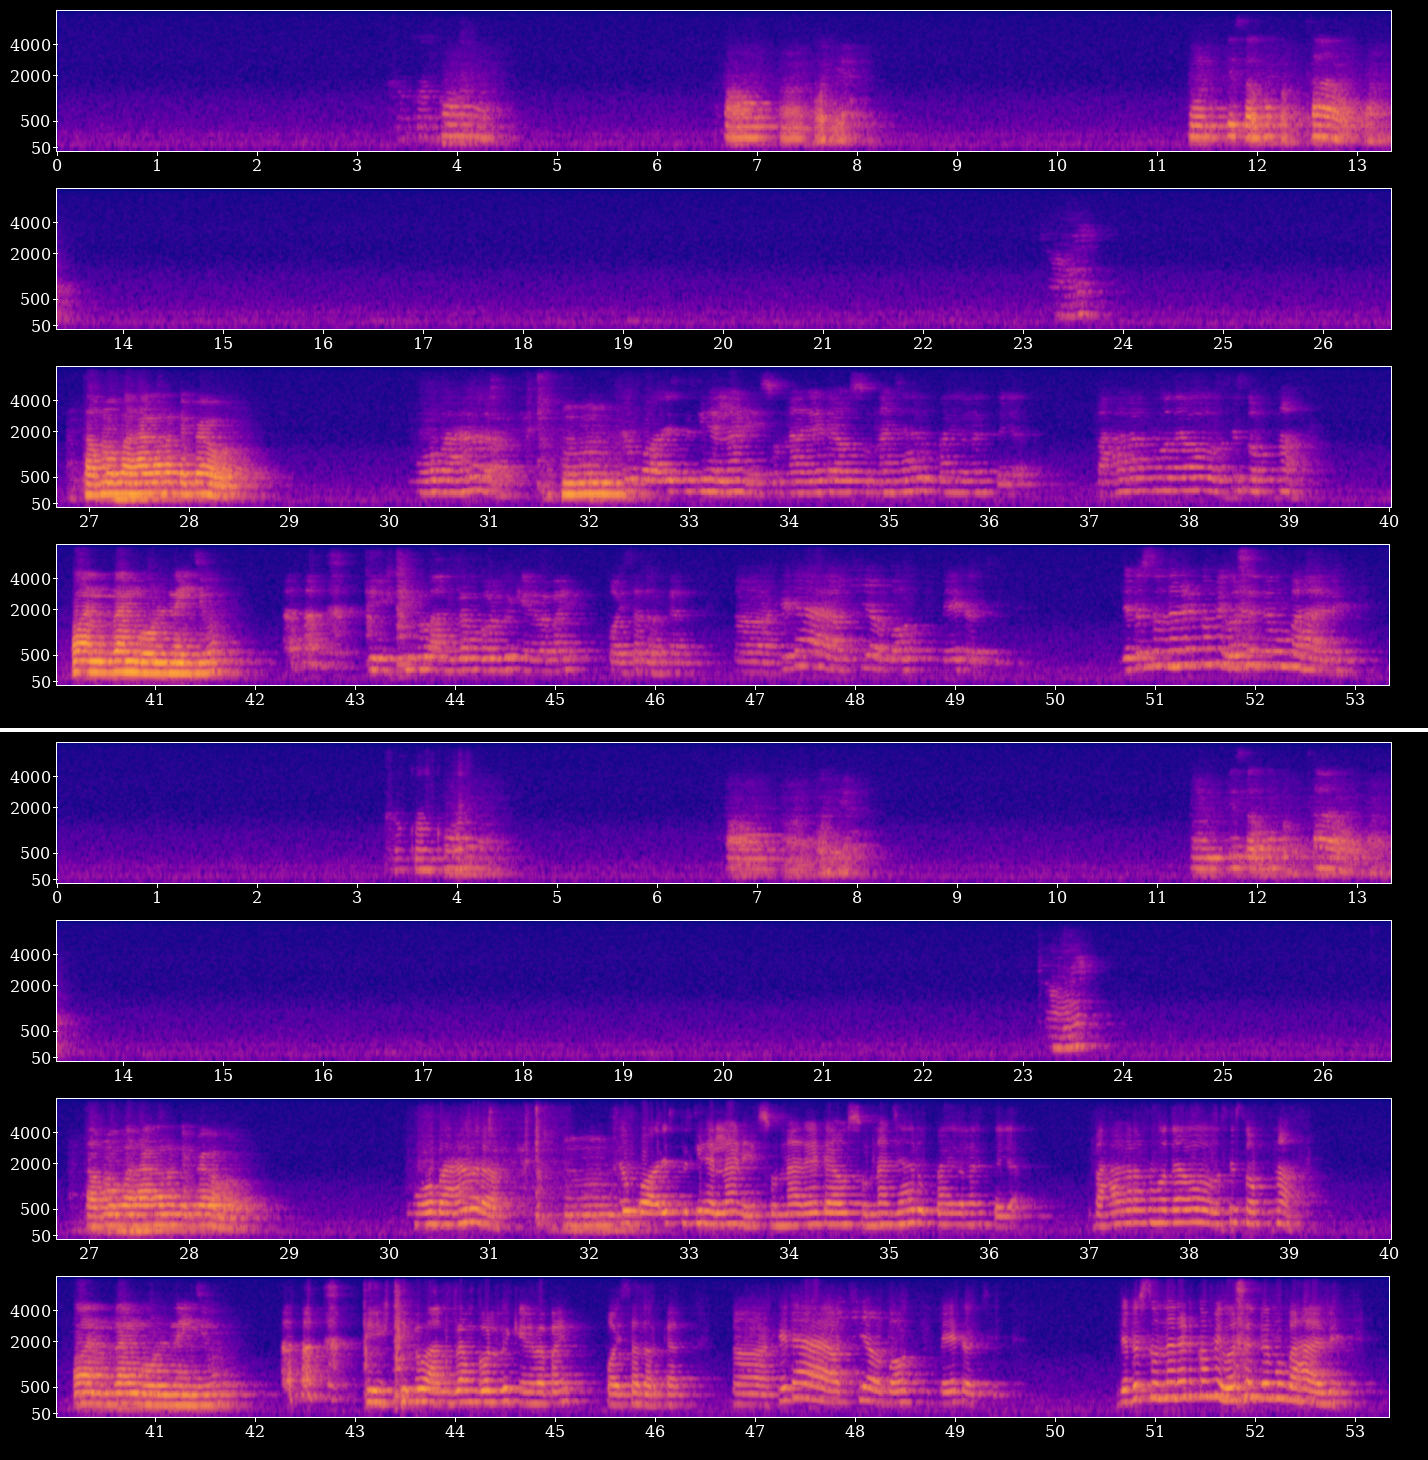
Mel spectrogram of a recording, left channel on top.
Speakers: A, on the right (about 80°); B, on the left (about 80°).
A: ଆଉ କଣ
B: ହଁ
A: କୁହ?
B: ଆଉ କଣ କହିବା ଏମତି ସବୁ କଥା ଆଉ କଣ।
A: ଆଉ।
B: ତମ ବାହାଘର କେବେ ହବ?
A: ମୋ ବାହାଘର। ଯୋଉ ପରିସ୍ଥି
B: ହୁଁ
A: ପରିସ୍ଥିତି ହେଲାଣି, ସୁନା ରେଟ୍ ଆଉ ସୁନା ଯାହା ରୂପା ହେଇଗଲାଣି ସେଇଆ। ବାହାଘର ବୋଧେ ଆଉ ସେ ସ୍ୱପ୍ନ।
B: ୱାନ୍ ଗ୍ରାମ ଗୋଲ୍ଡ ନେଇଯିବ।
A: <unintelligible> ୱାନ ଗ୍ରାମ ଗୋଲ୍ଡ ବି କିଣିବା ପାଇଁ ପଇସା ଦରକାର। ହଁ, ସେଇଟା ଅଛି ଆଉ ବହୁତ ଲେଟ୍ ଅଛି। ଯେବେ ସୁନା ରେଟ୍ କମିବ, ସେବେ ମୁଁ ବାହା ହେବି।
